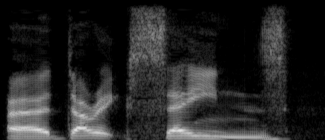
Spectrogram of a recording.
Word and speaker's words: Sains: Derek Sains. Rhymes with brains, mains, fanes, etc.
